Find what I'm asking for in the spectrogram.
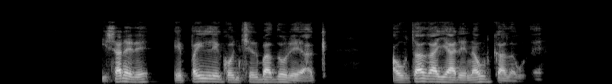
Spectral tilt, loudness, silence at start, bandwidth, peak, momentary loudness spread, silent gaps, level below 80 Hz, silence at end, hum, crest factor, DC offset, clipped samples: -5 dB/octave; -21 LUFS; 1 s; 7.8 kHz; -2 dBFS; 15 LU; 1.64-1.71 s, 3.66-3.92 s; -70 dBFS; 0.7 s; none; 20 dB; under 0.1%; under 0.1%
